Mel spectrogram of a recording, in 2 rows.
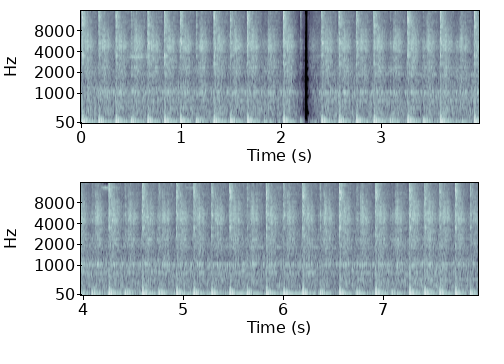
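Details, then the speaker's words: Old disposal Royal Enfield Bullet 350 after restoration (engine not opened, only tuned and cleaned; carburettor cleaned, clutch side repaired): deep, even exhaust thump at a steady idle, with clean evenly spaced beats. Healthy engine. "सो आपने इसके engine का भी sound सुन लिया और इसके exhaust का भी sound सुन ही लिया, कितना प्यारा इसका बीट निकल कर आया है।"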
